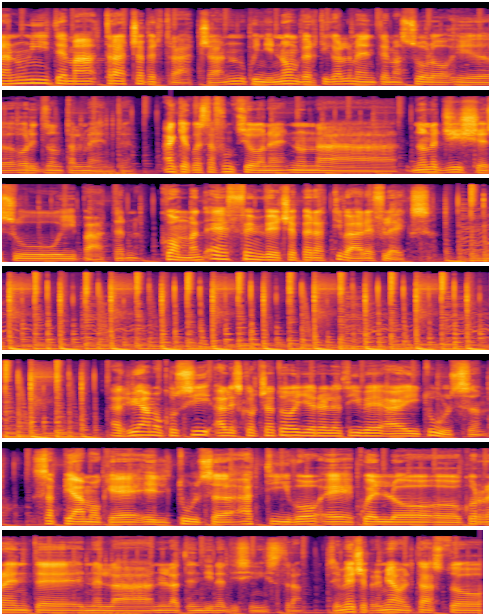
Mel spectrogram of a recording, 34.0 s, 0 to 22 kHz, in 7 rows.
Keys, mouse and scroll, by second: 14.3 super+f, 18.0 super+f.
